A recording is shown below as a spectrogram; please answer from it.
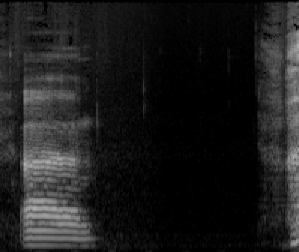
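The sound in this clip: A loud, voiced gasp for air after holding the breath for nine minutes and forty-five seconds, a strained tonal intake that cuts off into silence before a second, breathy inhale begins.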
